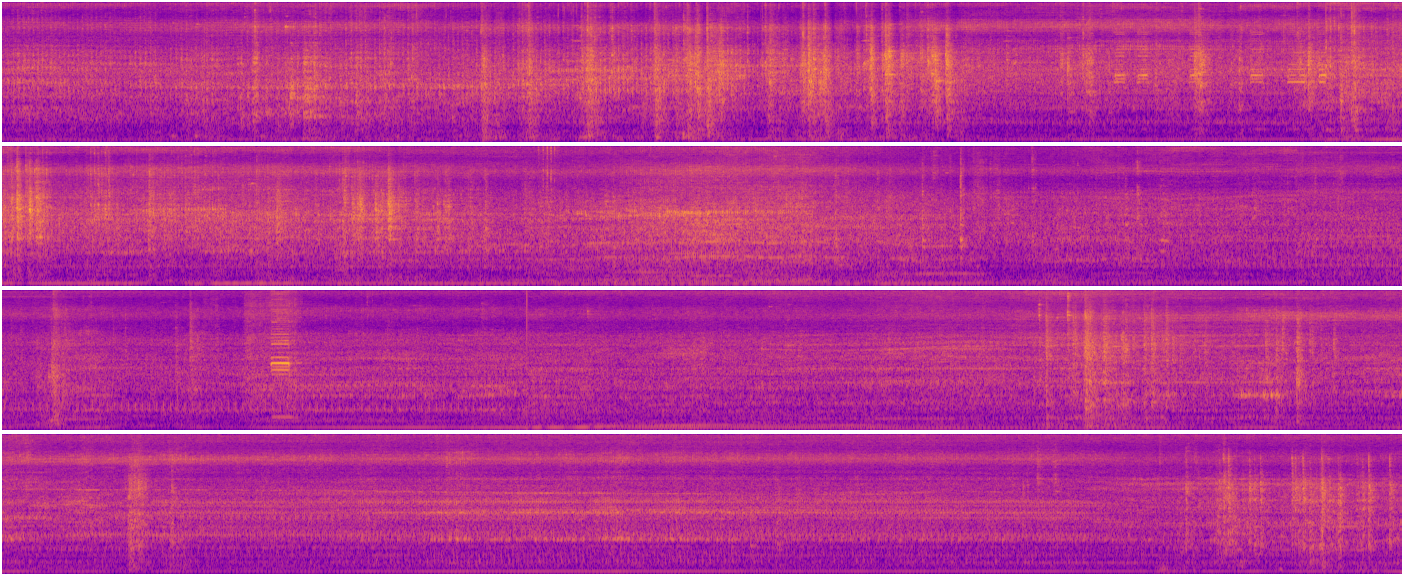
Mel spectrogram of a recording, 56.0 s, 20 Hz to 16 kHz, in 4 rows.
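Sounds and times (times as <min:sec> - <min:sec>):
heavy diesel engine running: 0:00.0 - 0:56.0
metal clanks and knocks: 0:01.7 - 0:11.1, 0:38.3 - 0:44.0.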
